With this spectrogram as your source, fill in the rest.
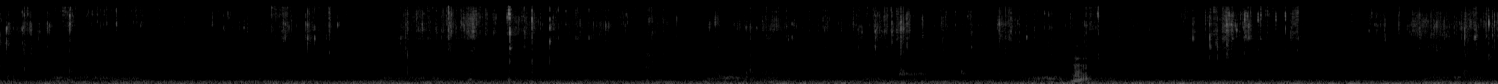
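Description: Long nails scratch the textured surface of a red and white glittered plastic candy cane ornament, producing a continuous, quiet crackly scratching that is bright and hissy up high. A steady low hum sits underneath, and a few slightly louder scrapes stand out along the way.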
